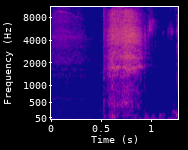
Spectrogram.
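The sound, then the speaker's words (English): A soft breathy inhale gives way to one sharp sneeze, followed a moment later by a short burst of breath. No one speaks. “Bless you.”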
